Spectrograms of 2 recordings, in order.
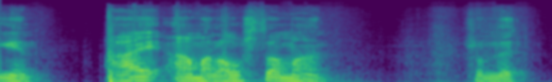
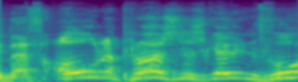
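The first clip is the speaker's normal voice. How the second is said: raised, hopeful voice of the objectors; imitating objectors; 9 semitones higher than usual. To viewers, mimicking those who say voting wins, higher pitched. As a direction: voice the naysayers' hope, a bit higher. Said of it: "And people say".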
